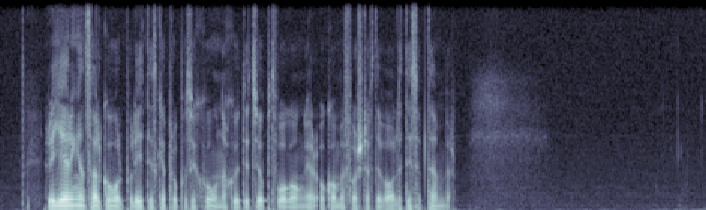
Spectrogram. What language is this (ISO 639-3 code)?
swe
